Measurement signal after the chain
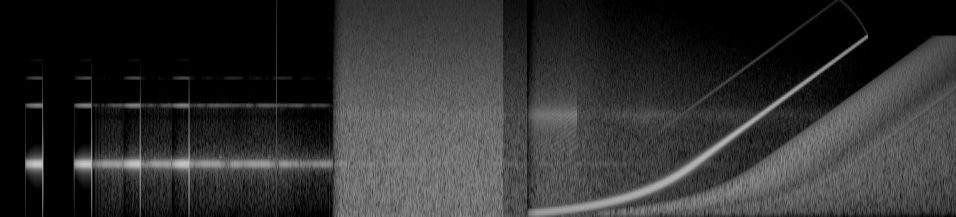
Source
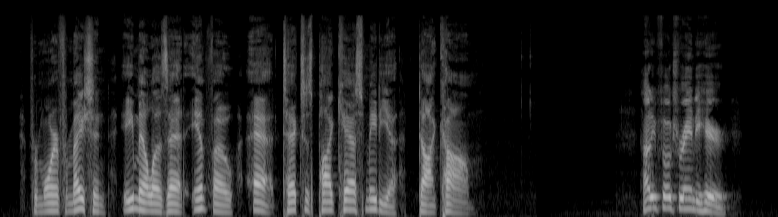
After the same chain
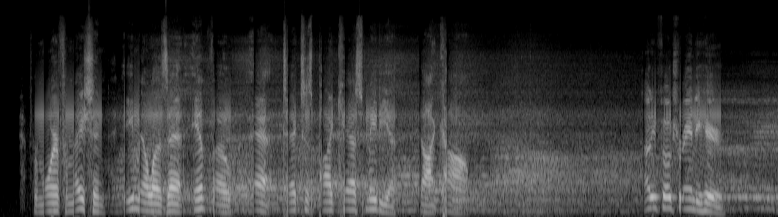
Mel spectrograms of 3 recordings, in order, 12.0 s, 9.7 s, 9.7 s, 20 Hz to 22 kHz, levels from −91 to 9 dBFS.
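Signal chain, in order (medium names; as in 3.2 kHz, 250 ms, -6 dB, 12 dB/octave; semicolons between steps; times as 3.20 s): rattle on loud lows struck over -40 dBFS, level -32 dBFS; overdrive pedal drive 13 dB, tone 2.5 kHz, clips at -10 dBFS; on a send: echo that smears into a reverb 1135 ms, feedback 45%, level -14 dB; on the sum: slow attack 131 ms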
